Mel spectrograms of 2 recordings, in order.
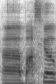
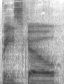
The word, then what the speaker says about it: Basco: like that i say i say bosco most of the time so that's how i pronounce my name but yeah bosco even though technically with how how the origin of the name originated it probably would be more like basco but you know bosco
